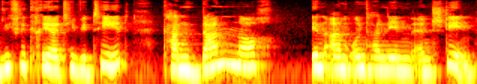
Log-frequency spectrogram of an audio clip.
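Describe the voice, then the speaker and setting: On a very clean recording with a silent background, a woman speaks at a fairly slow pace in a somewhat breathy, fairly high voice with ordinary pitch variation. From Hamburg, northern Germany. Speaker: podcast host, leadership coach. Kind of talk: motivational monologue. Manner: casual, conversational.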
